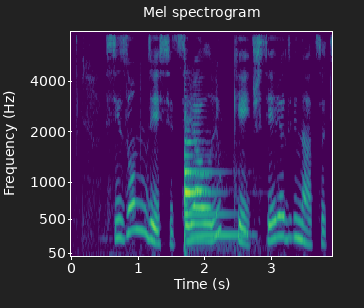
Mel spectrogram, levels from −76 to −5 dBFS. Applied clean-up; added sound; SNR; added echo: classical method spectral subtraction.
